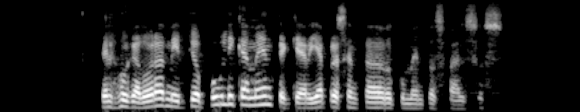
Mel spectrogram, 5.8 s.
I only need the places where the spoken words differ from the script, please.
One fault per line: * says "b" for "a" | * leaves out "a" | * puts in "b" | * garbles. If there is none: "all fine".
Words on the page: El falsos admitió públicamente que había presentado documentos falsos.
* says "jugador" for "falsos"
